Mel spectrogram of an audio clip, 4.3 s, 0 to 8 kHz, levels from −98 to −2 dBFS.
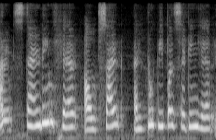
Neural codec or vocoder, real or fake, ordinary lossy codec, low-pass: codec, 24 kHz, 1 kbps, SNAC; fake; none; 7.2 kHz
